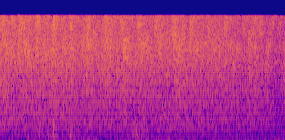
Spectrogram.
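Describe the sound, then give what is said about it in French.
An audience claps for the people involved in an evangelism campaign in a prison, a dense crackling wash of applause that holds at an even level for several seconds and then eases slightly at the end, with no voices over it. “Et puis également en profiter pour remercier, et je crois que nous pouvons applaudir toutes les personnes qui ont été des acteurs à cette campagne d'évangélisation dans la prison.”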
